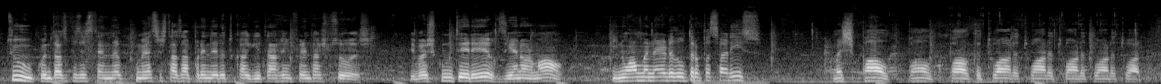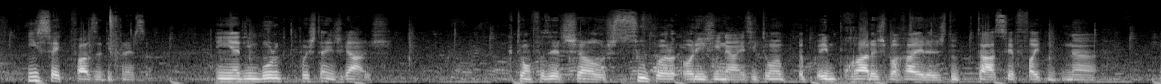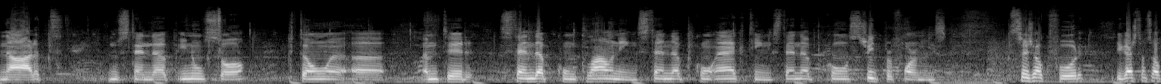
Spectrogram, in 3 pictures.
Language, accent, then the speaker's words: Portuguese; Lisbon, Portugal; Sempre que eu falo com estrangeiros e digo que sou de Portugal, Lisboa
